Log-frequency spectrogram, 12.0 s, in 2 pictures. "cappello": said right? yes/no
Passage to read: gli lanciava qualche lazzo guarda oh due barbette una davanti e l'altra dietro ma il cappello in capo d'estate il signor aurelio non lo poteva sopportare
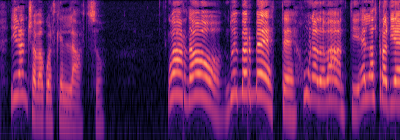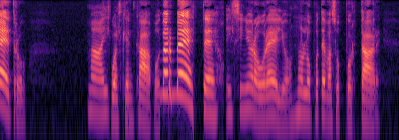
no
